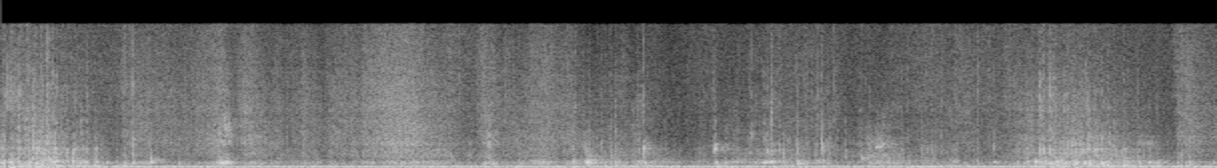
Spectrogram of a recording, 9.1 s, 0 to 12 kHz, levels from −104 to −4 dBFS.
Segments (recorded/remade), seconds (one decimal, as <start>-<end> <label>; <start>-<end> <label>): 0.0-1.5 recorded; 1.5-2.7 remade; 2.7-9.1 recorded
